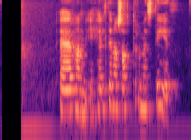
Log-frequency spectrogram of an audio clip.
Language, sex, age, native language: Icelandic, female, 50-59, Icelandic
